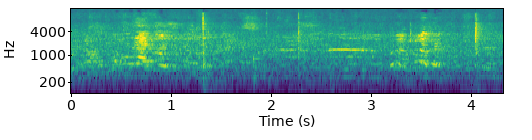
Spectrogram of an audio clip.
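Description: Footballers' voices calling out across an open pitch, with a sharp thud of a football being kicked a little over a second in.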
